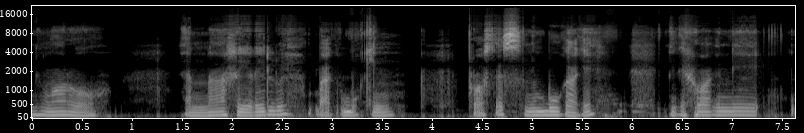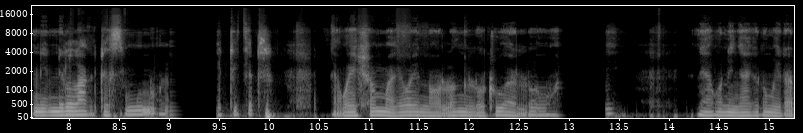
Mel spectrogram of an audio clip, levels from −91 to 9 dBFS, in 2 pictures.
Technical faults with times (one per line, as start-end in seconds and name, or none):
8.71-9.02 repeated packet loss (robotic sound)
9.02-9.50 long network dropout
12.58-12.79 short concealed packet loss
12.89-13.39 long network dropout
